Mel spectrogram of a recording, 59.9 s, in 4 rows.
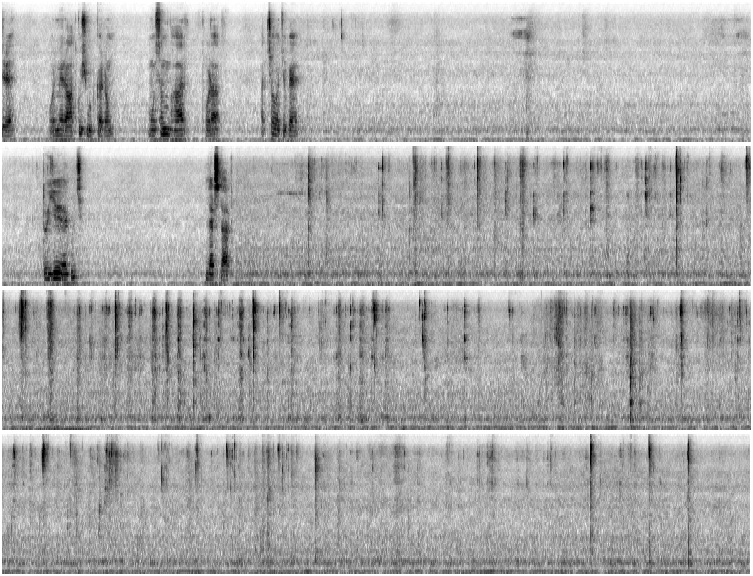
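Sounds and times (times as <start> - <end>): steady low hum: 0.0 - 59.9
biting and chewing bread: 21.0 - 59.0.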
